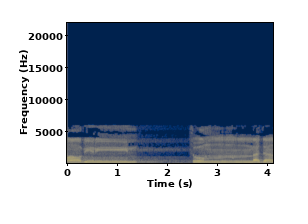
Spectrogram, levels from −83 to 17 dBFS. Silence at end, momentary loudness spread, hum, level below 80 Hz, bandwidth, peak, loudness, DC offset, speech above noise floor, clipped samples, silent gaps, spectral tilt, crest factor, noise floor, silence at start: 0 s; 13 LU; none; -56 dBFS; 6.2 kHz; -2 dBFS; -19 LUFS; under 0.1%; 26 dB; under 0.1%; none; -6.5 dB/octave; 16 dB; -45 dBFS; 0 s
